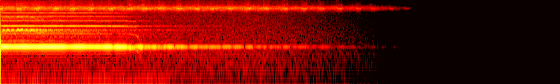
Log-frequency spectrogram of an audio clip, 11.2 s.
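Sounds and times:
relaxing flute music for sleep: 0.0s - 4.8s
nature sounds: 0.0s - 6.5s.

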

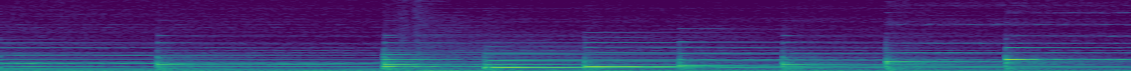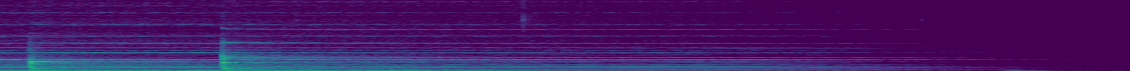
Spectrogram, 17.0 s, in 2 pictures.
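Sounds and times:
piano lullaby: 0.0s - 15.2s.

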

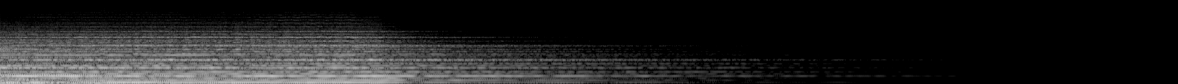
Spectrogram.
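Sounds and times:
prize ambient music: 0.0s - 8.4s.

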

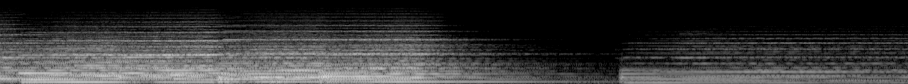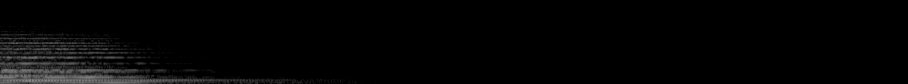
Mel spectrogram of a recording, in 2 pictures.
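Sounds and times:
dramatic cinematic music: 0.0s - 10.3s.

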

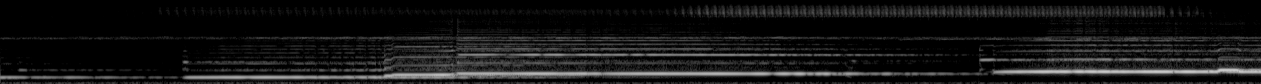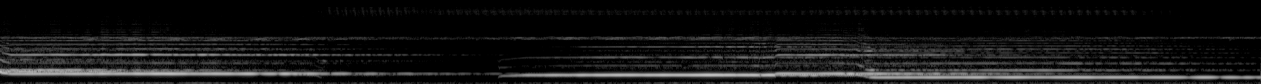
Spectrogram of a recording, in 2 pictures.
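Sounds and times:
crickets chirping: 0.0s - 25.2s
flute: 0.0s - 25.2s.

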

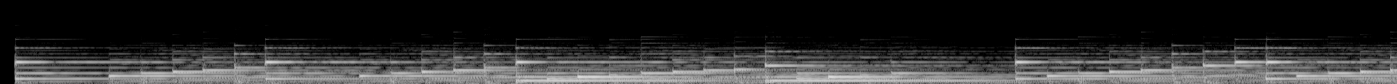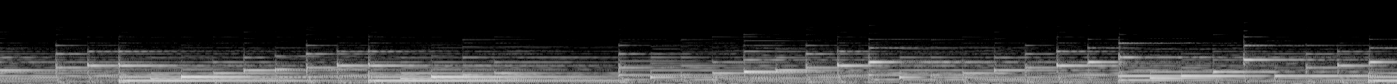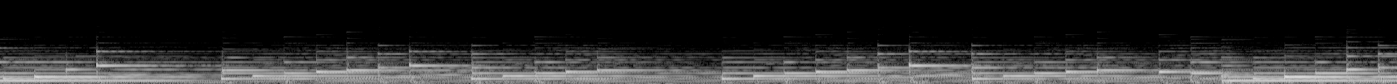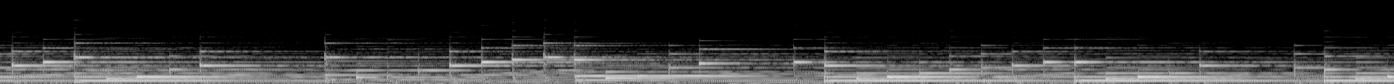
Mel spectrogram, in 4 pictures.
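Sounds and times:
relaxing piano for sleeping babies: 0.0s - 55.8s.

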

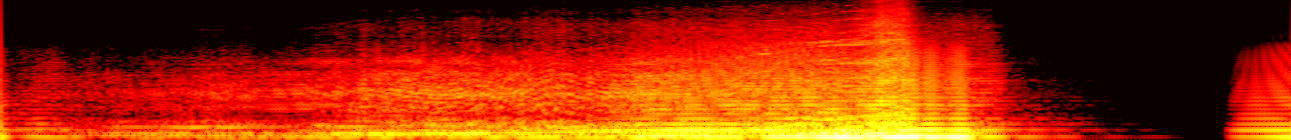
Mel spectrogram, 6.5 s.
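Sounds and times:
storm: 0.5s - 4.9s.

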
